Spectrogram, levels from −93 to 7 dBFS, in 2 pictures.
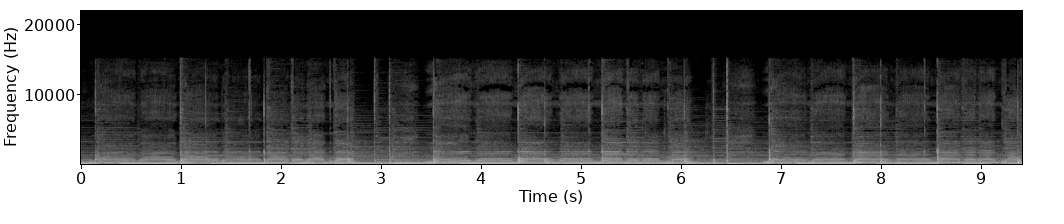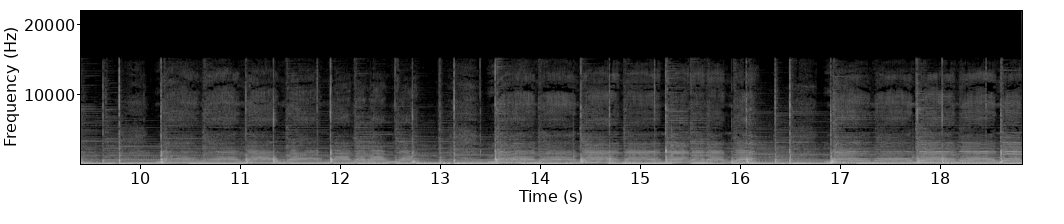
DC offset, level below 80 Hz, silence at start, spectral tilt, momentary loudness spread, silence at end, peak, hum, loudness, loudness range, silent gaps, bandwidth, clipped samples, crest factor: under 0.1%; -34 dBFS; 0 s; -7 dB/octave; 3 LU; 0 s; -10 dBFS; none; -28 LUFS; 1 LU; none; 15.5 kHz; under 0.1%; 18 dB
